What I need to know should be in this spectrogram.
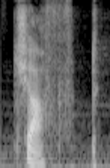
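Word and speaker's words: chuffed: Although ये ईडी में एंड होता है, हम ईडी नहीं कहते, ये एक सॉफ्ट टी में एंड होता है। हम कहते हैं चफ्ड एंड नॉट चफ्ड, राइट?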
